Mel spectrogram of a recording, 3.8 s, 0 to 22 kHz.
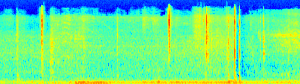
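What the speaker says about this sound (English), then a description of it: "Push in the clutch and start her up." A 2024 Acura Integra with a manual clutch cranks and starts, its engine settling into a steady close idle with a brief swell near the start and small clicks and knocks from the cabin, no talking.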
